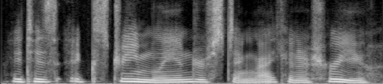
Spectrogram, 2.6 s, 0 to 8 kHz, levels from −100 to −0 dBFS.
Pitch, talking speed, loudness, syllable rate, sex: 215 Hz, 190 wpm, -15 LUFS, 7.0 syllables/s, female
